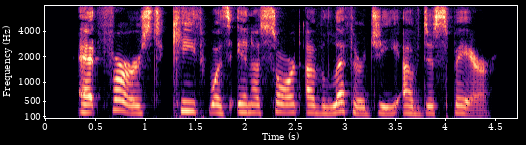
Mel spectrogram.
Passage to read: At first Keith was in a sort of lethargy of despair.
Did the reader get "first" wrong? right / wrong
right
